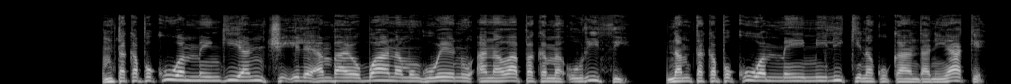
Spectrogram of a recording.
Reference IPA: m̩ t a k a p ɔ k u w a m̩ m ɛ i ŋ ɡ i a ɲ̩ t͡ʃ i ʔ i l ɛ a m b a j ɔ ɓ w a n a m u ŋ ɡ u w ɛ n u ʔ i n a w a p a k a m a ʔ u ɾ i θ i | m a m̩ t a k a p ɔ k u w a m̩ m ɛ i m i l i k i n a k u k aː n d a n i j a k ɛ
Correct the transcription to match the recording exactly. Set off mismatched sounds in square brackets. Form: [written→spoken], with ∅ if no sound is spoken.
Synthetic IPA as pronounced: m̩ t a k a p ɔ k u w a m̩ m ɛ i ŋ ɡ i a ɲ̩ t͡ʃ i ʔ i l ɛ a m b a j ɔ ɓ w a n a m u ŋ ɡ u w ɛ n u ʔ [i→a] n a w a p a k a m a ʔ u ɾ i θ i | [m→n] a m̩ t a k a p ɔ k u w a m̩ m ɛ i m i l i k i n a k u k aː n d a n i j a k ɛ

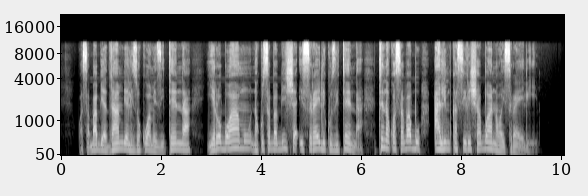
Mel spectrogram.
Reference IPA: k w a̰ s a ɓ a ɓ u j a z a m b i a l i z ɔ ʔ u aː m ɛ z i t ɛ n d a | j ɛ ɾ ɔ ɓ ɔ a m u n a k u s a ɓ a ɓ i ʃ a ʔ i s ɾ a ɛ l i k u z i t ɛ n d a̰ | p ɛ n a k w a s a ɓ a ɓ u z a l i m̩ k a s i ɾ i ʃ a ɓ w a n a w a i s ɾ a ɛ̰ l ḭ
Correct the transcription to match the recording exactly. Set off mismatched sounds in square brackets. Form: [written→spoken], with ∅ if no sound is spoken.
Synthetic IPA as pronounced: k w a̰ s a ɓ a ɓ u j a [z→ð] a m b i a l i z ɔ [ʔ→k] u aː m ɛ z i t ɛ n d a | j ɛ ɾ ɔ ɓ ɔ a m u n a k u s a ɓ a ɓ i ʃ a ʔ i s ɾ a ɛ l i k u z i t ɛ n d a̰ | [p→t] ɛ n a k w a s a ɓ a ɓ u [z→∅] a l i m̩ k a s i ɾ i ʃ a ɓ w a n a w a i s ɾ a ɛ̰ l ḭ

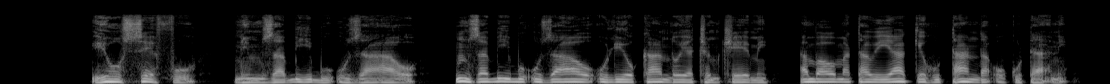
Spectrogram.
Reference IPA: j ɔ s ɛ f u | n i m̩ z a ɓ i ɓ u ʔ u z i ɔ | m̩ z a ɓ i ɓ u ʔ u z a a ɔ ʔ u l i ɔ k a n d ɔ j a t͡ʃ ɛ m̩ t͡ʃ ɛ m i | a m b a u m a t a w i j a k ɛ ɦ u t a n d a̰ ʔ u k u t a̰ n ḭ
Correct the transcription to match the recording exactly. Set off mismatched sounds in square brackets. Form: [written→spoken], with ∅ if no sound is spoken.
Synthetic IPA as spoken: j ɔ s ɛ f u | n i m̩ z a ɓ i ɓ u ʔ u z [i→a] ɔ | m̩ z a ɓ i ɓ u ʔ u z a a ɔ ʔ u l i ɔ k a n d ɔ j a t͡ʃ ɛ m̩ t͡ʃ ɛ m i | a m b a [u→ɔ] m a t a w i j a k ɛ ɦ u t a n d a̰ ʔ u k u t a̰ n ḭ

